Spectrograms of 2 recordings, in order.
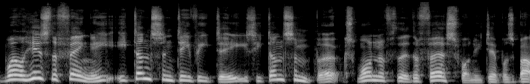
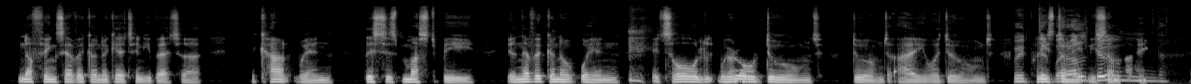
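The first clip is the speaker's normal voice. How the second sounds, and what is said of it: Gloomy, flat, expressionless monotone. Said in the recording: “him talking like this in a very moribund voice ... a completely flat monotone, no expression to his voice”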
